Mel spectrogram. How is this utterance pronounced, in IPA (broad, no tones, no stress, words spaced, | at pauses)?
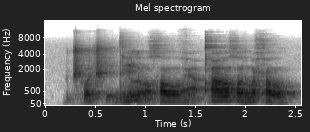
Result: t͡ʃʼot͡ʃʼḭdi lo̰ χoːɦæ̰ qʼoːχuɾu ħo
